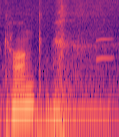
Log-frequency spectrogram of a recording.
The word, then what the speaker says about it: conch: Did you know the proper pronunciation of the sea shell known as a conch is conchk?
